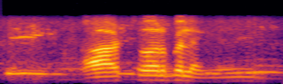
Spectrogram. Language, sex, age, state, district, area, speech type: Urdu, male, 60+, Delhi, Central Delhi, rural, conversation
